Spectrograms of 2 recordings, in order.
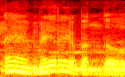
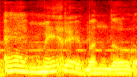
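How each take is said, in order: The two takes are said the same way.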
